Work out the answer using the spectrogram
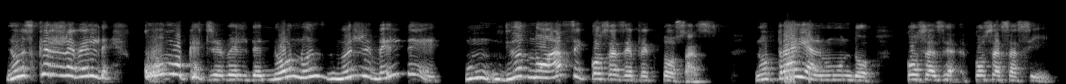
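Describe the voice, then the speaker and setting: An older woman gives a church family lesson, often repeating words and asking "¿sí?", and tells stories in a lively voice. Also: mid-range voice, dull audio. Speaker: family school teacher. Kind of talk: church teaching talk.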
